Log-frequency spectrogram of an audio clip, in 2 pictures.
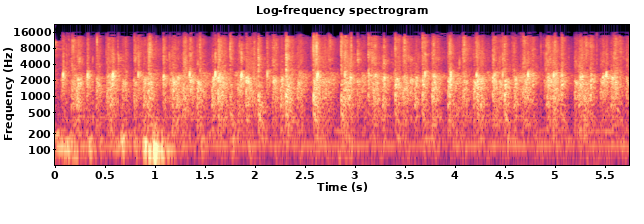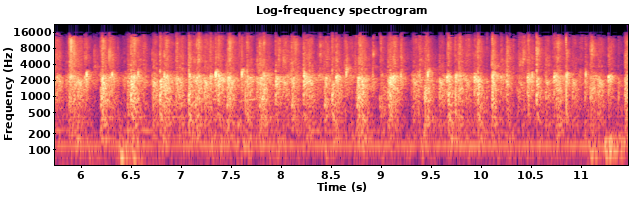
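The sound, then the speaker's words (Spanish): A church audience applauds for the Lord, a dense, continuous wash of many hands clapping at even loudness throughout, with a low steady hum underneath and no voices standing out. “Le vamos a dar ese aplauso más al Rey de la Gloria, hermanos.”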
